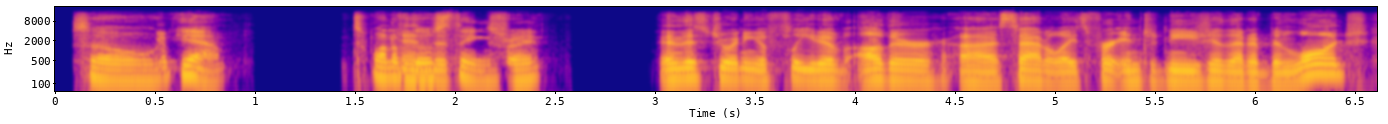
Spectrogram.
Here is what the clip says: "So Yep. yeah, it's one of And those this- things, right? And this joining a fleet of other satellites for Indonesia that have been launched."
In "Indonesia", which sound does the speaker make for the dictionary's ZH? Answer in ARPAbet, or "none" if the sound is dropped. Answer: ZH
